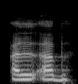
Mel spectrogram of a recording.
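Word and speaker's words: الأب: uh here we have al-ab so how do we pronounce it right so Lam will be pronounced while I'm will be pronounced because after Lam there is no we don't see the over here means the father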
